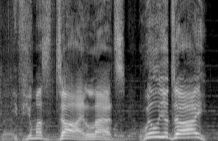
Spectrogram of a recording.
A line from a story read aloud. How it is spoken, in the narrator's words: shouted Kornilov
